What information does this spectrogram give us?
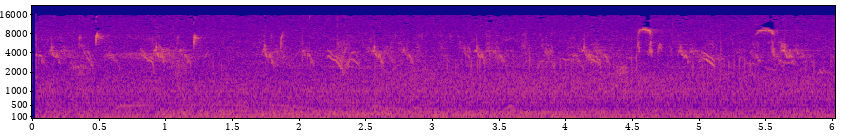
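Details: A Common Starling, in spring just back from wintering in the Mediterranean, sings mimicry from atop a hedge on a grey day, seemingly copying last year's Golden Oriole song: a rambling medley of whistles, clicks and chatter with sharp rising whistles, over low wind or traffic rumble.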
